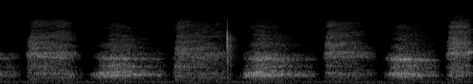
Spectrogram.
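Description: Heavy, deep breaths drawn in and pushed out during recovery after a HIIT cardio interval, about six even cycles with short gaps between them, close and fairly loud, with no talking.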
